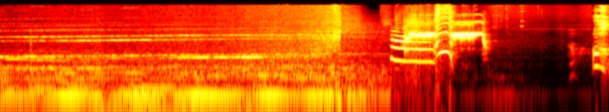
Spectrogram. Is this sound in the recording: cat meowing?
yes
